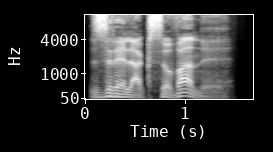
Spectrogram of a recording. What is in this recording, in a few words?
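"zrelaksowany", Polish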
